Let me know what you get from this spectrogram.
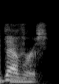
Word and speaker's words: Devers: Devers, that's a Devers.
